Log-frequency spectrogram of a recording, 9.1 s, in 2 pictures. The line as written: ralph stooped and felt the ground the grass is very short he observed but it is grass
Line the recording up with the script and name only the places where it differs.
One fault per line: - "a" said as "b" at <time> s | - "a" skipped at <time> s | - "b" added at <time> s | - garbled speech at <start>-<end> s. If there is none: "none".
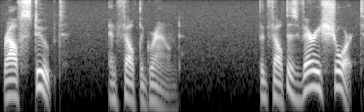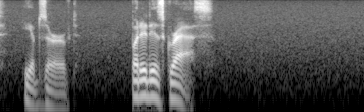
- "grass" said as "felt" at 3.3 s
